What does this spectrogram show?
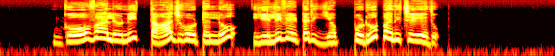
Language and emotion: Telugu, disgusted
